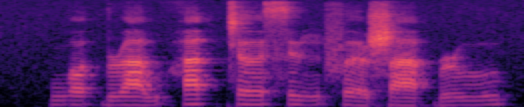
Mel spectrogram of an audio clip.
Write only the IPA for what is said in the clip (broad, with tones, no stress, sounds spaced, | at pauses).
w ɔ˨˩ t̚ ɹ a˨˩˦ w h a˦˥ t̚ c əː˧ s ɨ˨˩˦ ŋ f əː˨˩˨ ʂ aː˨˩ p̚ ɹ u˧˥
